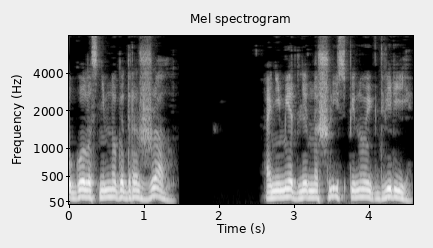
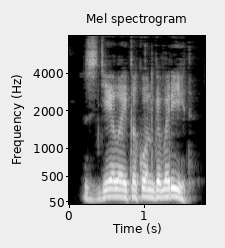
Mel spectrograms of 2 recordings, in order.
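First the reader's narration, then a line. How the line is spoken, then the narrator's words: Plain. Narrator (Russian): сказал Дэвид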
